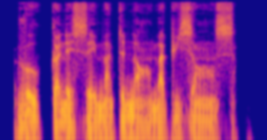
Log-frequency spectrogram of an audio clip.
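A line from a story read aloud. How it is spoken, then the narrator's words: Metallic impersonal voice. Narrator (French): dit Tixou d'une voix métallique, impersonnelle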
